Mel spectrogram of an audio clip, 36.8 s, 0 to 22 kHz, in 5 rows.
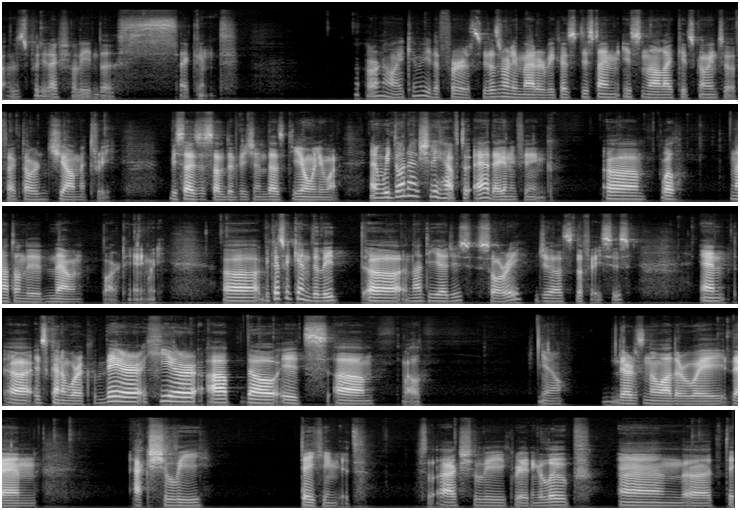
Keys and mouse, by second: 0.3-1.4 drag, 0.3-1.4 right drag, 3.2-3.5 middle drag, 4.1 shift+middle click, 4.8 Tab, 5.1 shift+middle click, 5.9 ctrl+r, 7.8 middle click, 8.0 ctrl+r, 10.6 ctrl+z, 10.8 ctrl+z, 11.3 middle click, 11.5 middle click, 11.9 3, 13.3 shift+middle click, 13.7 middle click, 14.1 shift+middle click, 16.0 click, 16.8 click, 17.3 x, 18.7 ctrl+z, 19.5 x, 20.9 Tab, 21.4 middle drag, 22.4 middle drag, 22.6 Tab, 23.9 middle drag, 24.6 right click, 25.0 shift+middle click, 27.7 g, 33.0 ctrl+r.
